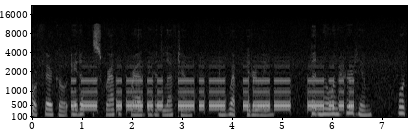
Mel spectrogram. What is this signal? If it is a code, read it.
Morse code (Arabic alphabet), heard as a keyed tone, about 12 wpm, 480 Hz, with speech in English. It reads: الكوب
